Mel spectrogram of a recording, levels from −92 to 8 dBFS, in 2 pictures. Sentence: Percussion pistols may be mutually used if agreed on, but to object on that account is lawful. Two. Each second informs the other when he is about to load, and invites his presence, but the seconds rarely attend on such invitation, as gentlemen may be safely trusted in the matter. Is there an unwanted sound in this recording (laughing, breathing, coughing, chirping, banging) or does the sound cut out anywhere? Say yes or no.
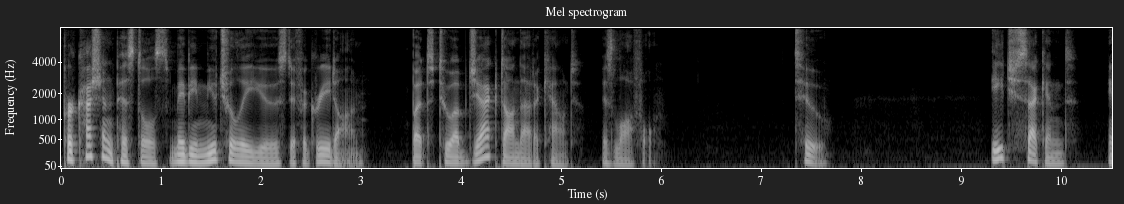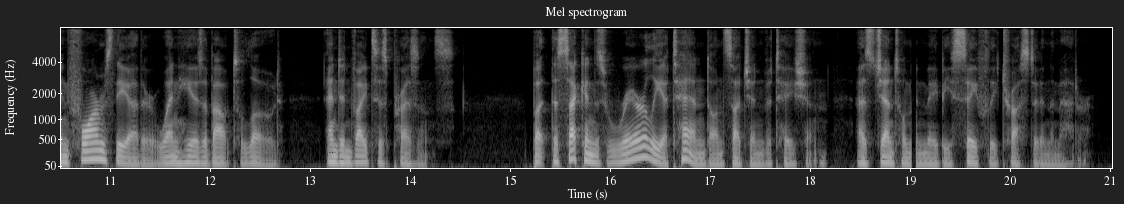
yes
